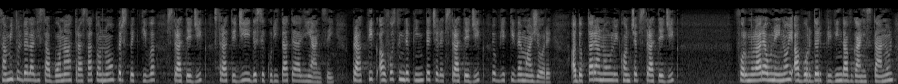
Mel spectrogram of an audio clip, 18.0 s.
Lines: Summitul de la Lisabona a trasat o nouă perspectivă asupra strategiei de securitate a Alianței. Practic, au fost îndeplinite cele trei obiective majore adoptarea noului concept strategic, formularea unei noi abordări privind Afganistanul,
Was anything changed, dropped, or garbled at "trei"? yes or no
yes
